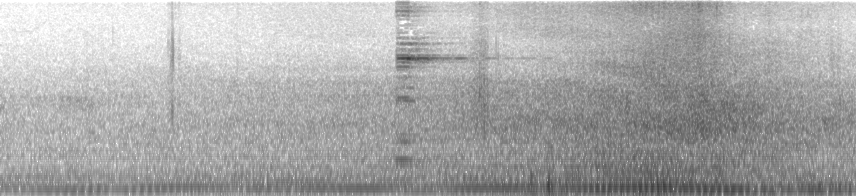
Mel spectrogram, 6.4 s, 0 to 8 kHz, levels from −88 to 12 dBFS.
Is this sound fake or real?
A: real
